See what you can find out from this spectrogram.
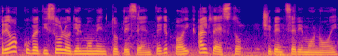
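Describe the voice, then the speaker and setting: A woman's fairly low, dark, mellow voice at a moderate pace, dry with no echo, with light background noise. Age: 50s. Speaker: writer; interviewee. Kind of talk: interview. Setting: outdoors. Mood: calm, reflective. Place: street. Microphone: handheld.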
